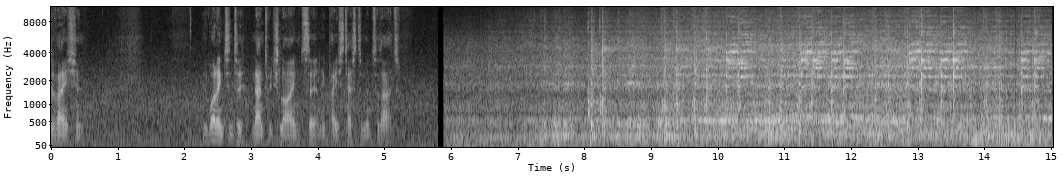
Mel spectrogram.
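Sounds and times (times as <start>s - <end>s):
train whine: 5.9s - 15.0s
train wheels clicking over rails: 7.2s - 15.0s.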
